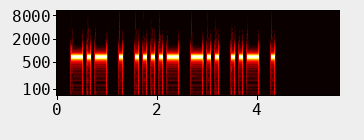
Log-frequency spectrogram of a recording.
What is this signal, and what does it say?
Morse code, heard as a keyed tone, about 15 wpm, 700 Hz. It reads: KE4DUE
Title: USA Call Signs Repeated 2x 15wpm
